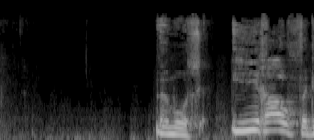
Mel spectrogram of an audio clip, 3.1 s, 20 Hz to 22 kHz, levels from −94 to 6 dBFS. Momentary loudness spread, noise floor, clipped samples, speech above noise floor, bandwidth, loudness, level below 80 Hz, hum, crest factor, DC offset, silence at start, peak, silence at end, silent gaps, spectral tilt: 9 LU; -63 dBFS; under 0.1%; 34 dB; 15 kHz; -30 LUFS; -62 dBFS; none; 14 dB; under 0.1%; 1.55 s; -18 dBFS; 0 s; none; -6 dB/octave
